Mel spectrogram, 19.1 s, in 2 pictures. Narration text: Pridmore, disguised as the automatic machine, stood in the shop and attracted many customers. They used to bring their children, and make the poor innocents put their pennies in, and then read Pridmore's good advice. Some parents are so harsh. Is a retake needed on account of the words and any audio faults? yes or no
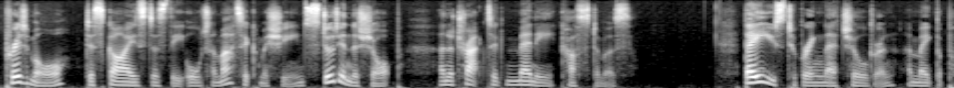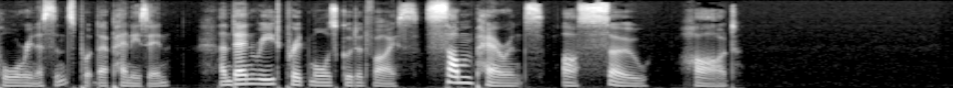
yes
